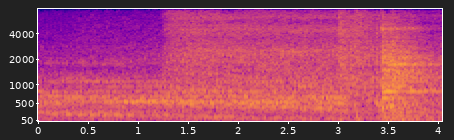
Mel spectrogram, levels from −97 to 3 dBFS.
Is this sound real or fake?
real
